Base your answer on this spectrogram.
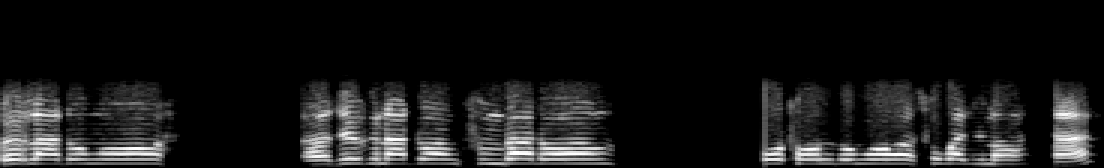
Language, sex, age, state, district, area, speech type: Bodo, male, 60+, Assam, Kokrajhar, urban, conversation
